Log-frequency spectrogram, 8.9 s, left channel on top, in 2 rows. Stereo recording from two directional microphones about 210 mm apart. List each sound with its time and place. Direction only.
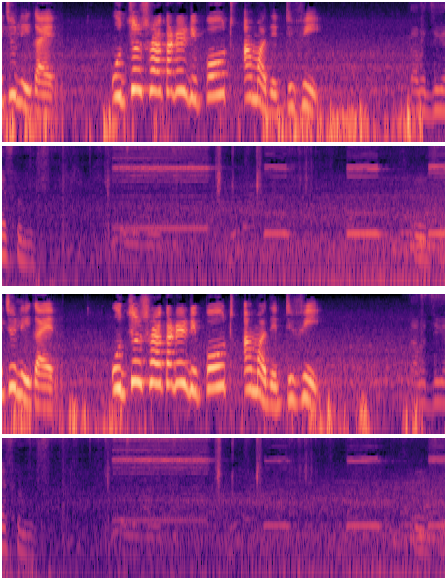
0.1 s speech: 5° right (ahead or behind)
4.1 s a sound: 45° left (ahead or behind)
6.0 s buzzer: 35° left (ahead or behind)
